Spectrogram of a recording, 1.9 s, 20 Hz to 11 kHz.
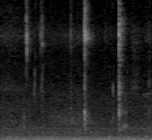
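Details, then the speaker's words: Mule 12 V remote head wired to a 6 V remote-capable emergency light and exit sign; relay clicks crisply on each test press, disconnecting power so the AC bulb goes out — normal relay operation. "You can hear the relay clicking. When you press it, it disconnects the power and the AC bulb goes away."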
